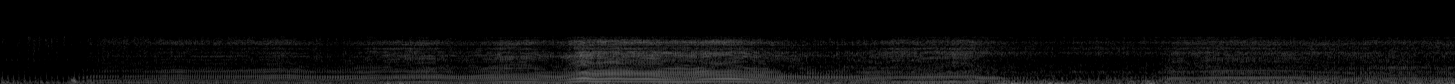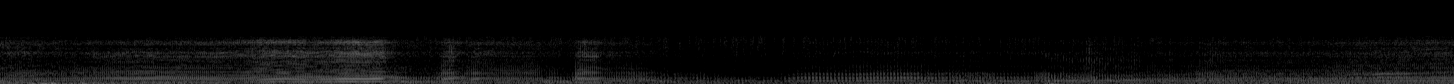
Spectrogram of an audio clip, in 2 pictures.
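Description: Honda CRF450X dirt bike's single-cylinder four-stroke engine, heard from on the bike as it is ridden across sand dunes, its revs rising and falling again and again with the throttle.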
